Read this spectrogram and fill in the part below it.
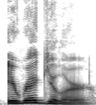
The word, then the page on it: irregular: iréɡjulə r; イレギュラァ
